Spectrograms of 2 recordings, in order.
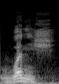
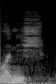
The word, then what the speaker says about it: Wahnich: Ce shiur nous est offert gracieusement par Arlette Wanish, si je prononce bien, W-A-H-N-I-C-H. Je pense que c'est comme ça.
